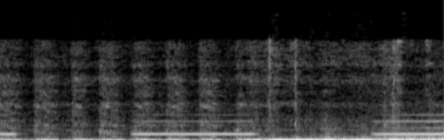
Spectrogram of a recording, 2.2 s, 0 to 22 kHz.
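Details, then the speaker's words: Jeep cold start at 7 degrees outside: uneven, dragging starter churn with chime tone over it, turning sluggishly before catching; struggled a little but started. "it struggled a little bit but start it up ever reliable cheap what would I do without you in the winter"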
